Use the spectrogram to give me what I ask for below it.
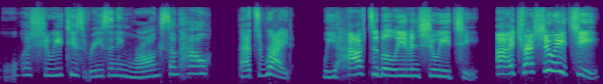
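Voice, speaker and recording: A woman's voice: sits high, expressive, takes it slowly, bright, forceful tone, no room sound, clean studio sound, exaggerated voice. A woman voicing a small, childlike teenage girl mage in an anime video game, earnest and pouty, stammering when flustered. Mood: earnest, trusting.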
